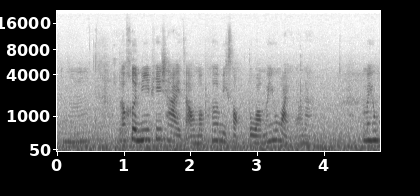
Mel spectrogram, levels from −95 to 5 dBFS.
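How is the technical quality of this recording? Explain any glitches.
No glitches or technical faults can be heard here.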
